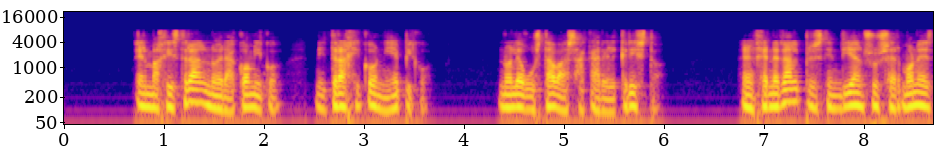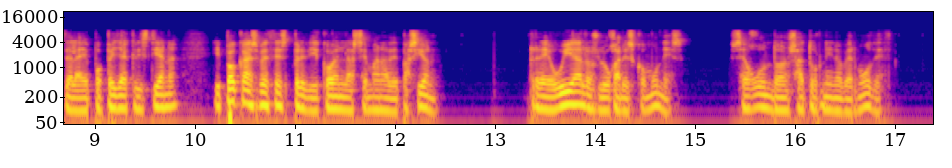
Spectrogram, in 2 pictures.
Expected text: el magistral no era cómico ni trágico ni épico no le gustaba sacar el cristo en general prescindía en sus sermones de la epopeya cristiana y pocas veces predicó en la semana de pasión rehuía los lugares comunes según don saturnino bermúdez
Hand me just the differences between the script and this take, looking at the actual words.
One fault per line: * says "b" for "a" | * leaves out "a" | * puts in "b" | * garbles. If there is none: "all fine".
all fine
